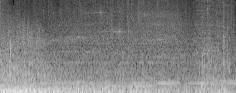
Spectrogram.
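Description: A Confringo spell explosion in Hogwarts Legacy bursts as a loud, deep boom at the start, then fades into a long rumbling tail.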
